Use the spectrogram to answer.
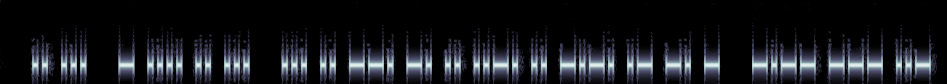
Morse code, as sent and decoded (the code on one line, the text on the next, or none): .. ... / - .... .. ... / ... .. --. -. .. ..-. .. -.-. .- -. - / -.-- --- ..-
IS THIS SIGNIFICANT YOU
